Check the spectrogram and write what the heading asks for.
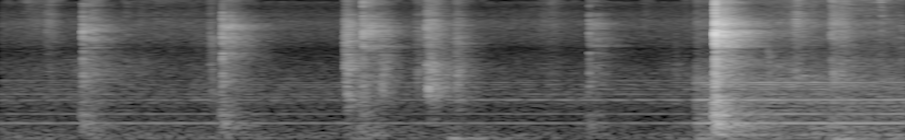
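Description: Quiet room tone with a steady low hum and a few light knocks and clicks. A louder sudden noise comes in about three and a half seconds in and carries on.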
